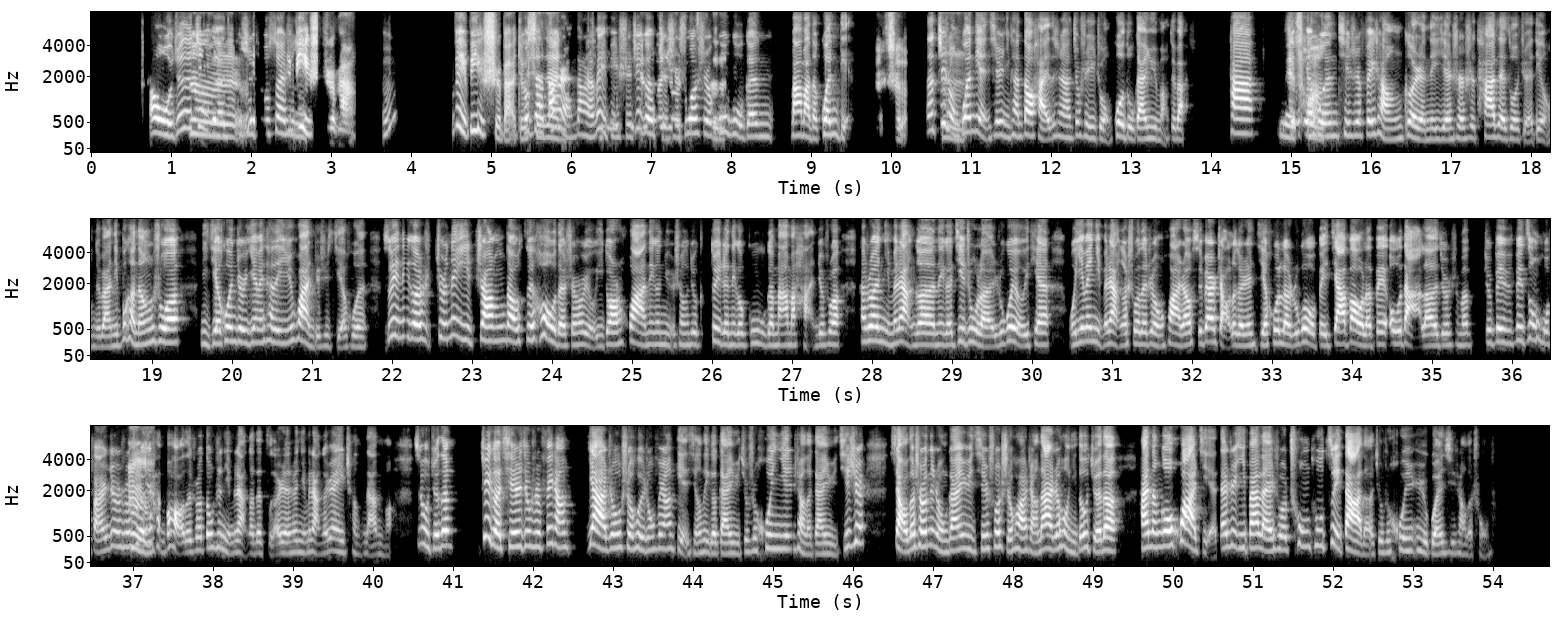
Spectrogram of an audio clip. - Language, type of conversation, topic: Chinese, podcast, 你觉得如何区分家庭支持和过度干预？
- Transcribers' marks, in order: other background noise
